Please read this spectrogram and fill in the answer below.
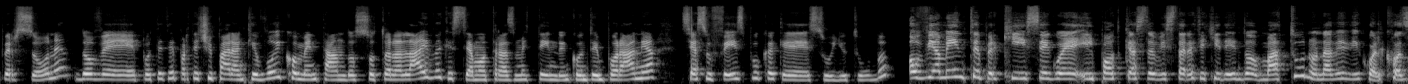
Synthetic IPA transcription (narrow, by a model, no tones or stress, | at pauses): persoːned̪oːvepot̪eːt̪epart̪et͡ʃipaːɾeaŋkevojkʰomːent̪and̪osot̪ːolalajvk̟est̪jaːmot̪ɾazmet̪ːɛnd̪oiŋkont̪empoɾaːnea | siːasufɛjzbukkːesujut̪ubovːjament̪eperk̟ʰiseːɡweilpɔd̪kast̪vist̪aɾeːt̪ek̟jed̪ɛnd̪omat̪ːunonaveːvikwalkʰɔːz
